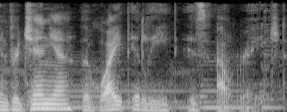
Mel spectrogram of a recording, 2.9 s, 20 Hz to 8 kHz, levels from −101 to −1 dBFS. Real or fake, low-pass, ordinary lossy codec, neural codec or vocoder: real; 7.2 kHz; AAC, 32 kbps; none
